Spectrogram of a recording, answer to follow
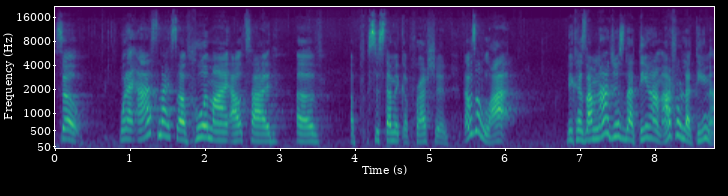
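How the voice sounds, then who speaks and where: Her pitch high and swinging very widely, a woman talks in an animated tone at a moderate pace. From Dominican Republic, Santiago. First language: Spanish. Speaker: keynote speaker. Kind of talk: keynote speech. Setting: stage with audience.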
